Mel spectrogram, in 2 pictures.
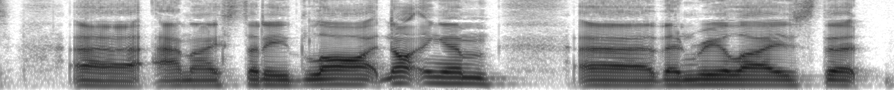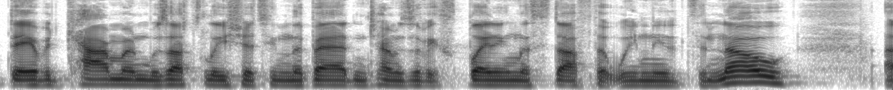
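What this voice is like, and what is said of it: Mixed British and American accent. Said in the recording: “I watched way too much American TV ... hence my messed up accent ... sure that he's not from somewhere like in America? ... I thought you were Scottish, actually.”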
